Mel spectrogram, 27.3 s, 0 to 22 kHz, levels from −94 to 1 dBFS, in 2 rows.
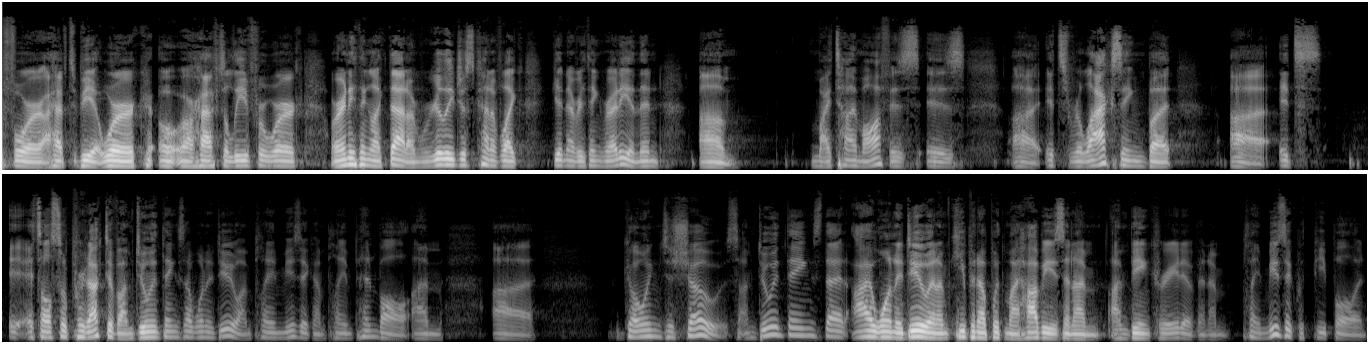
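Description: At 21.94 s, right after "shows I'm doing things", the level climbs about 15 dB over roughly three quarters of a second, ending by "and I'm keeping up". It moves in tiny hard steps, around 40 a second, and each one clicks, so you get zipper noise ticking along under the speech. It happens again at 25.01 s after "hobbies and I'm I'm", this time dropping about 15 dB in 1 dB jumps until "and I'm playing" at 25.43 s.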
